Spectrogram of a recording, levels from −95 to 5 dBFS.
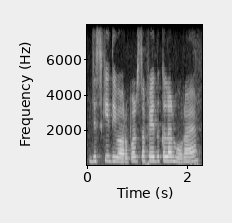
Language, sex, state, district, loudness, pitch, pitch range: Hindi, female, Uttar Pradesh, Saharanpur, -17 LUFS, 260 Hz, 245-270 Hz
